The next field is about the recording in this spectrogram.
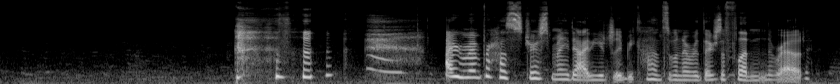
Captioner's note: soft laugh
